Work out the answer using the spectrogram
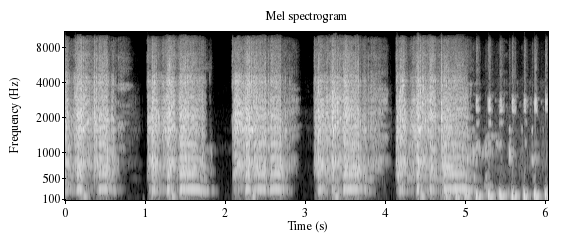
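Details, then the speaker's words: Hero Passion Pro/Splendor motorcycle self-start: five one-second cranking bursts with harsh whirring grind, then engine catches and ticks over; noise from dirty starter motor, not engine fault. "এই যে আওয়াজটা না, এটা কিন্তু কোনো ইঞ্জিনের সমস্যা বা অন্য কোনো সমস্যা না। এই আওয়াজটা হচ্ছে সেলফ থেকে আওয়াজটা আসছে।"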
